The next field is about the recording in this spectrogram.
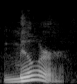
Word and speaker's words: Moeller: And, we've got number 26, A Flock of Parrotheads by Gary James Moeller. – I knew you were going to catch that one. It's Miller. He pronounces it Miller, M-O-E-L-L-E-R.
